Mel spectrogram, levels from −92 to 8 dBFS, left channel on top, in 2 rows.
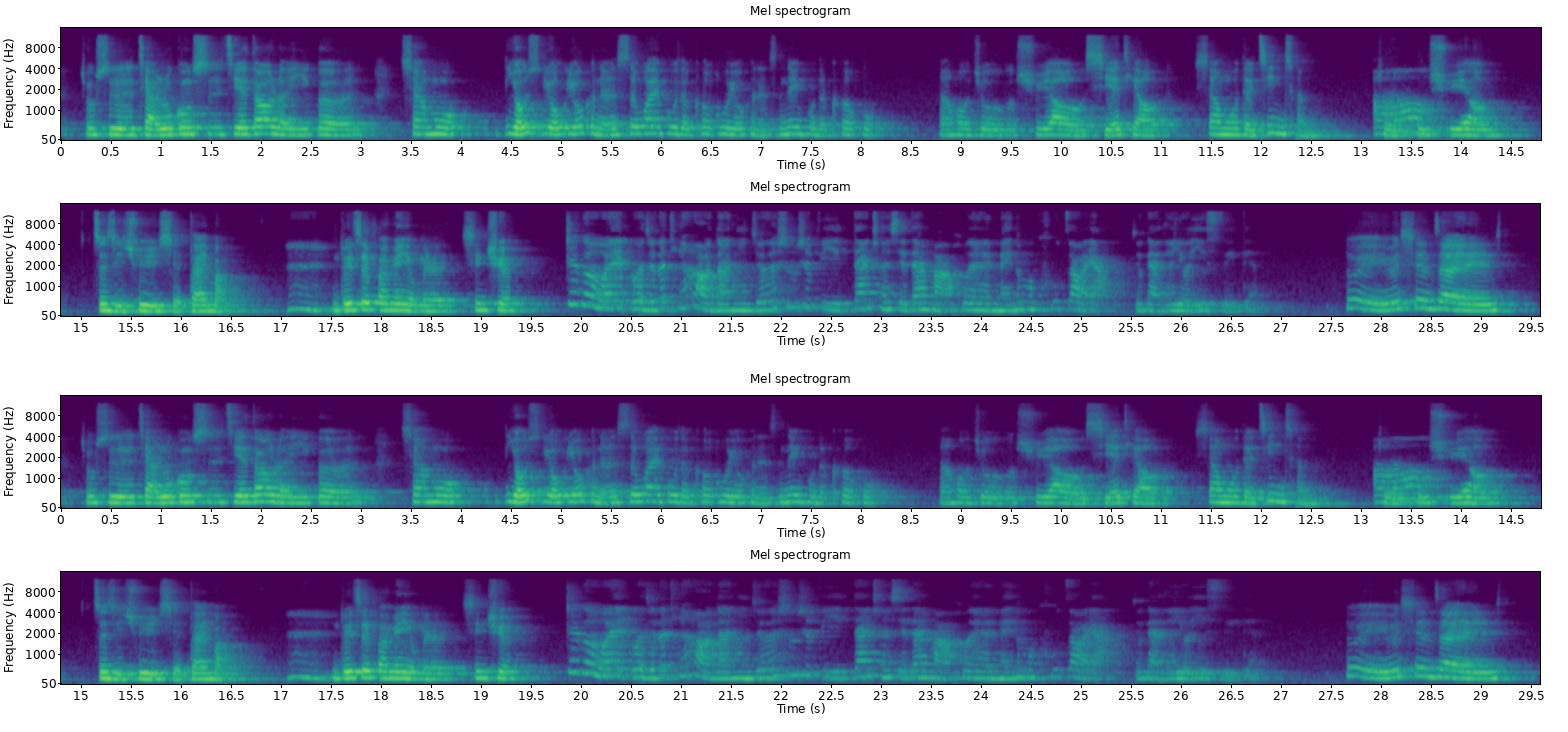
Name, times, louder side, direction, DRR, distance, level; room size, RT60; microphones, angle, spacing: voice 1, 0.3-3.0 3.4-4.1 4.4-8.2 8.8-11.0 11.4-12.6 13.2-14.4 15.1-16.5 17.5-19.4 20.7-20.8 27.7-29.2, left 1 dB, 30° left, 7 dB, 1.2 m, -22 dB
voice 2, 13.1-13.8 17.1-17.6 19.9-25.3 25.6-26.8, left 2 dB, 55° left, 3 dB, 1.9 m, -32 dB
14.5 x 12.0 x 6.7 m, 0.96 s
head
